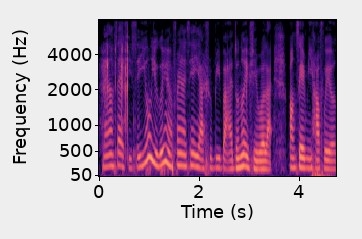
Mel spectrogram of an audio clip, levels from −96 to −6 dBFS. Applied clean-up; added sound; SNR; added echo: none; Growling / Hiss; 20 dB; none.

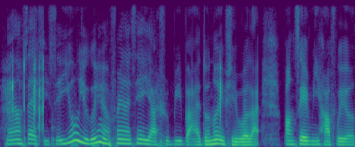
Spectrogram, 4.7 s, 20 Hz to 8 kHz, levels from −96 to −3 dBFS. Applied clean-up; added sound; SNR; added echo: none; none; none; none.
